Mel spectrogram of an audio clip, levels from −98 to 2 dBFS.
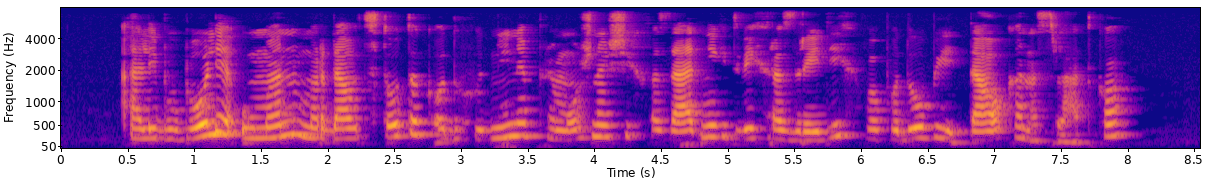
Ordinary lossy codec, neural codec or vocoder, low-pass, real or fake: none; none; 7.2 kHz; real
